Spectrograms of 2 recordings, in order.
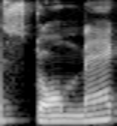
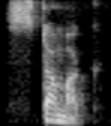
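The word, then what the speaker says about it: stomach: है वो है स्टमक छोटे बच्चे अक्सर गलती कर जाते हैं अगर यह शब्द उनके सामने पहले बार ए जाता है तो छोटे बच्चों को लगता है की यह शब्द है स्टॉर्म मैक है या स्टमक है या स्टमक है लेकिन ये शब्द ऐसा नहीं है यह है स्टमक स्टमक अगला जो शब्द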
